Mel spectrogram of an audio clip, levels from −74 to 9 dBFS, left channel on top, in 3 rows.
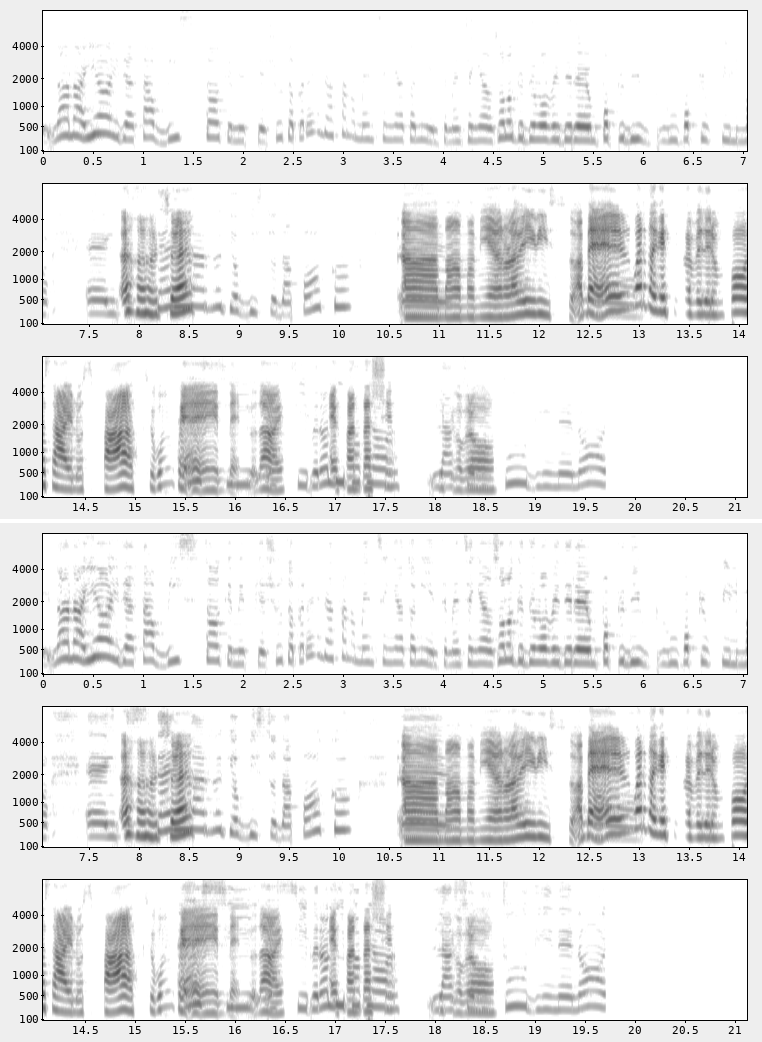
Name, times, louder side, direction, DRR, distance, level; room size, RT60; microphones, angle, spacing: voice 1, 0.0-11.2 12.4-13.0 15.4-17.6 17.9-19.7, right 3 dB, 55° right, 4.2 m, -42 dB
voice 2, 7.8-8.5 10.6-16.5 17.0-17.4 18.2-18.6, equal, ahead, 2.2 m, -28 dB
head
